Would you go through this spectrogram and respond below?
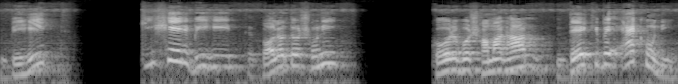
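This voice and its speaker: Someone playing a wise cartoon judge, slowish n singsong, really lively pitch, music under it. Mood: inquiring. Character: wise stalling village judge solving petitions. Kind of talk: rhyming cartoon dialogue.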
